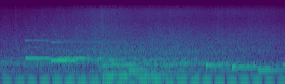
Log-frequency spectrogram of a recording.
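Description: sea waves

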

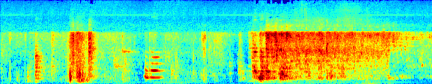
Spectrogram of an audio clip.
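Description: toilet flush

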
